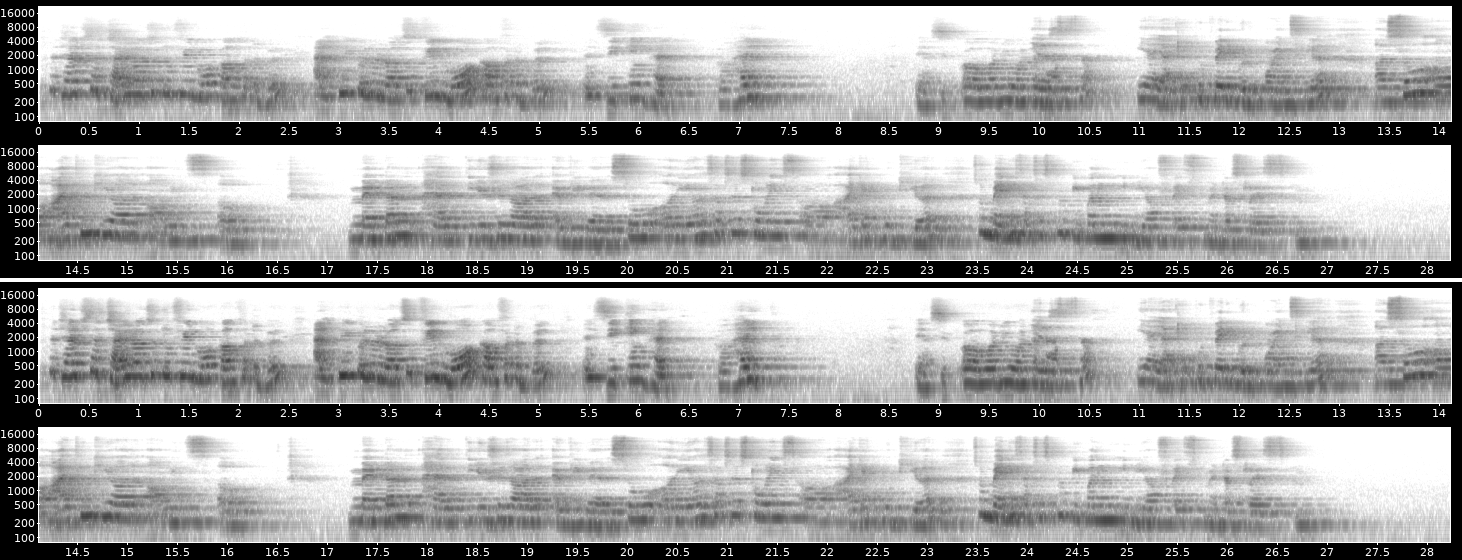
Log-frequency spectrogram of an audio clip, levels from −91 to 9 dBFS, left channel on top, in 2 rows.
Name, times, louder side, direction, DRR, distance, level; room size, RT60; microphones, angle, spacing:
voice 1, 0.1-5.2 5.4-6.4 6.8-7.3 8.8-10.5, right 7 dB, 70° right, 0.3 m, -28 dB
voice 2, 9.9-10.2 11.0-16.2 16.6-16.7 17.2-26.8, equal, 10° right, 1.3 m, -31 dB
11.0 x 6.9 x 2.9 m
head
